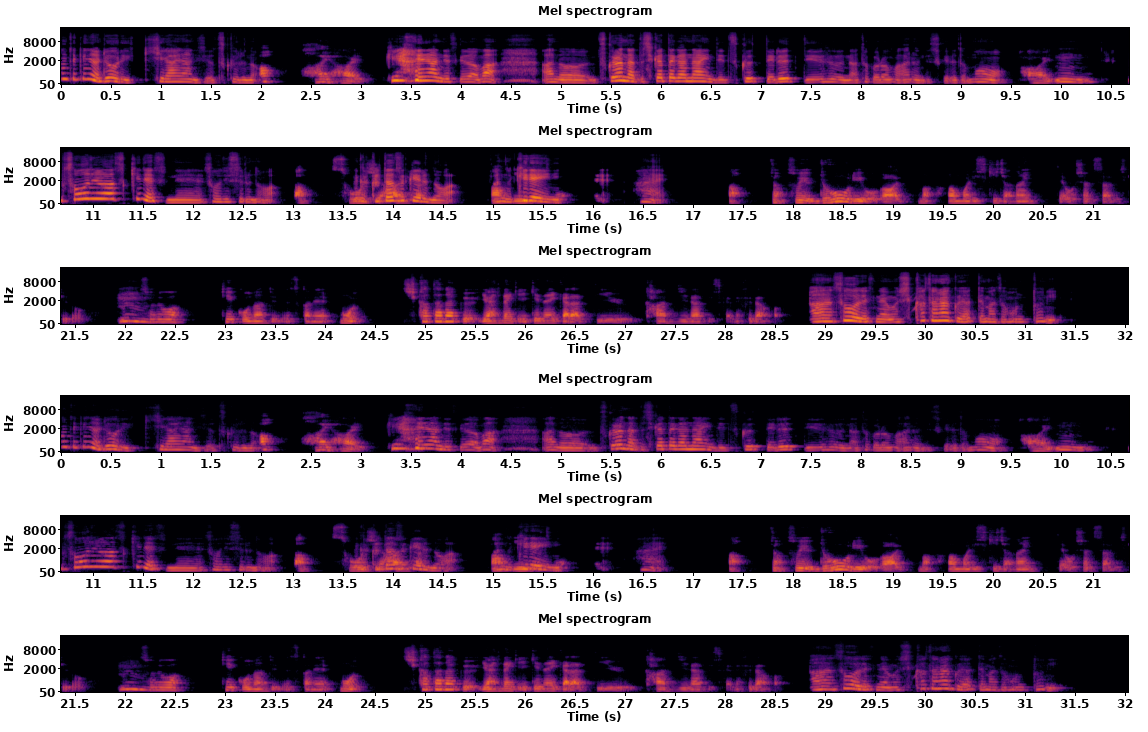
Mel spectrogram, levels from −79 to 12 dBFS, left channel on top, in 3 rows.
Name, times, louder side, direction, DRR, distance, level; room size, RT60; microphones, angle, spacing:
voice 1, 0.0-2.0 3.3-9.4 9.9-10.3 10.7-12.8 13.6-14.6 15.0-15.7 16.0-16.1 16.4-16.7 21.9-22.3 28.8-31.3, left 6 dB, 70° left, 0.4 m, -23 dB
voice 2, 2.4-3.0 9.6-9.9 13.0-13.1 13.4-14.1 15.0-15.7 17.4-17.5 17.8-20.4 20.7-21.6 22.2-22.5 23.0-24.3 24.8-28.4, left 1 dB, 10° left, 0.6 m, -26 dB
3.3 x 3.2 x 2.7 m
head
